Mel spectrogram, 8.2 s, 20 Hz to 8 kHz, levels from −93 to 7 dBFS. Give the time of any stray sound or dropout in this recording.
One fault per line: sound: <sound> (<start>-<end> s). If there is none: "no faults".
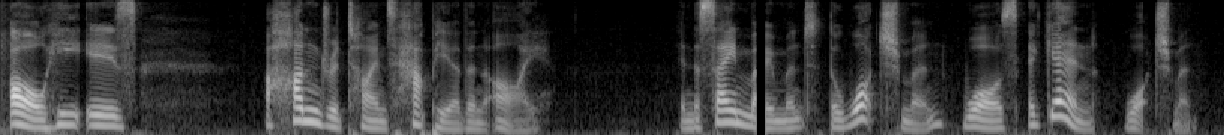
sound: dropout (5.0-5.1 s)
